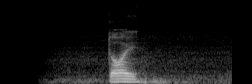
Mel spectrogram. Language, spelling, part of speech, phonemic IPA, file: Assamese, তই, pronoun, /tɔi/, As-তই.ogg
- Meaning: 1. you (singular; very familiar, inferior) 2. you (singular; non honorific)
